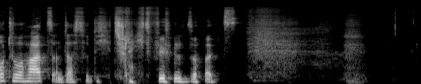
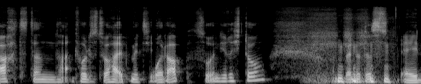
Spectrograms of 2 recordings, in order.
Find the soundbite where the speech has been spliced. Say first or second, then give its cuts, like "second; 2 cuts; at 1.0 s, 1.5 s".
second; 1 cut; at 1.5 s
